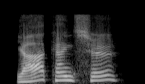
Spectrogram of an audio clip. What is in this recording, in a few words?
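Dutch male, voice; Pirates Of The Caribbean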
